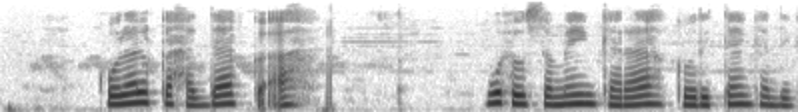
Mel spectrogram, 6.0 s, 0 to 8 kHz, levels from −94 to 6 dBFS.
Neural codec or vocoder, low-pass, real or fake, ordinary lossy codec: none; 7.2 kHz; real; none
